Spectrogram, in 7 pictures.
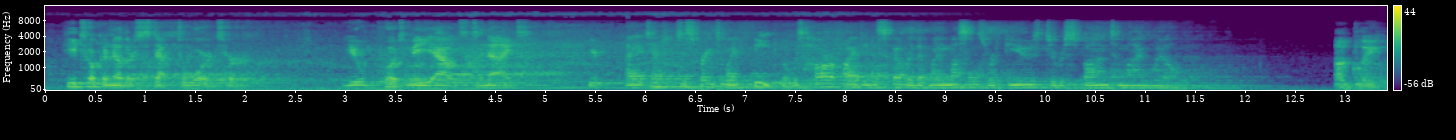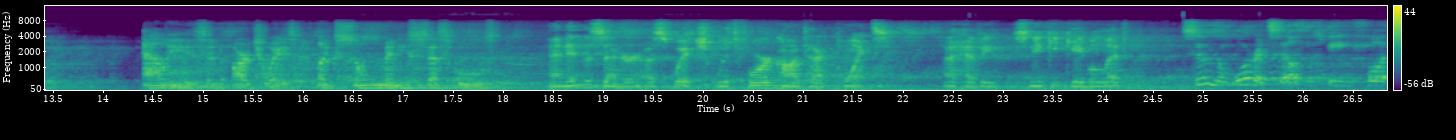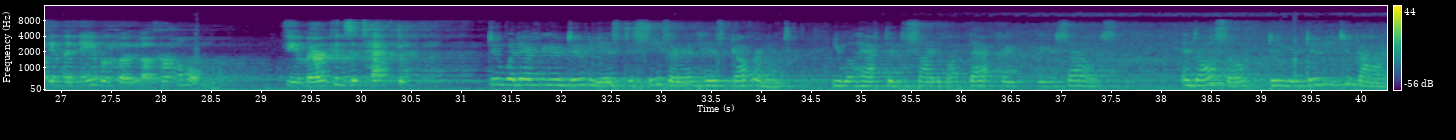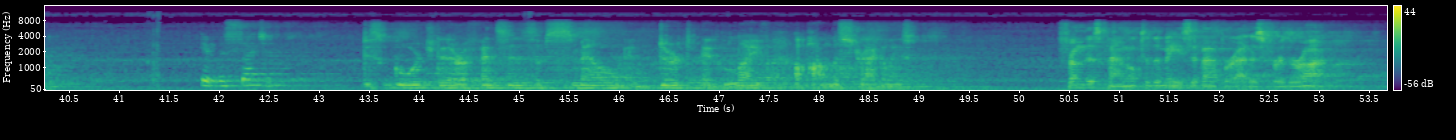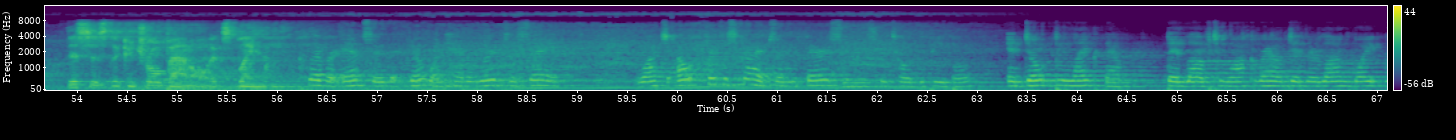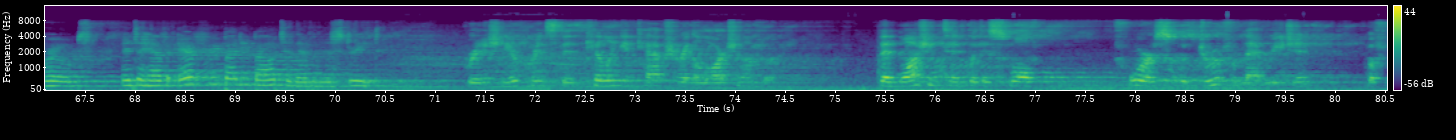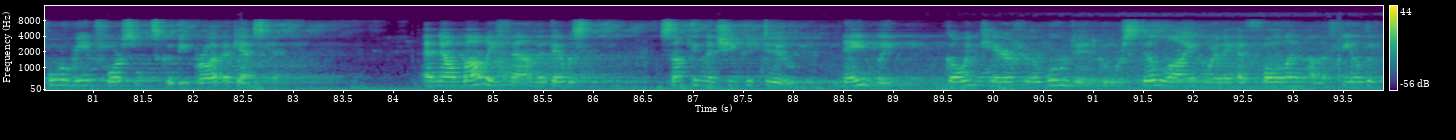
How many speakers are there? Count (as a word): six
